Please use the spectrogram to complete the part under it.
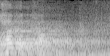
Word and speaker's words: Habakkuk: Habakkuk said, or Habakkuk, depends how you pronounce it.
